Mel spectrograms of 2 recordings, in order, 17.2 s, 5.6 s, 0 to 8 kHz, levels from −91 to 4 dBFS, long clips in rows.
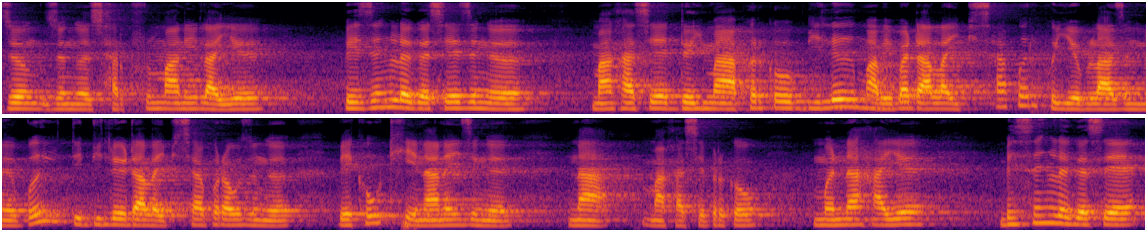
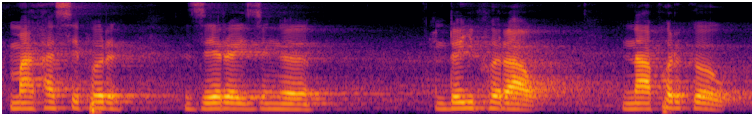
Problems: none marked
